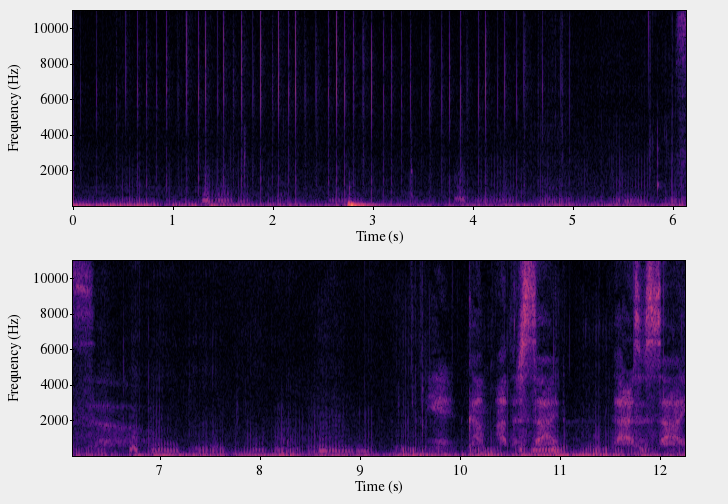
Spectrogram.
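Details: Close-up of a mini house cat purring, a fast, even throbbing hum in the low range, with quiet whispered speech and light handling noises drifting in and out.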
